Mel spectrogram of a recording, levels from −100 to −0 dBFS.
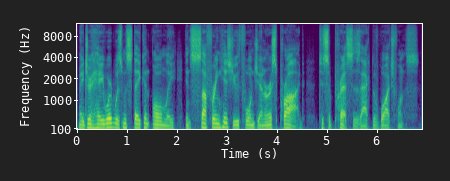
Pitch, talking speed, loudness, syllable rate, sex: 105 Hz, 145 wpm, -20 LUFS, 5.2 syllables/s, male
